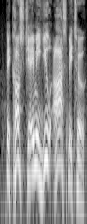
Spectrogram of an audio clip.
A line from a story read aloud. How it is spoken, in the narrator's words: shouted the doctor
